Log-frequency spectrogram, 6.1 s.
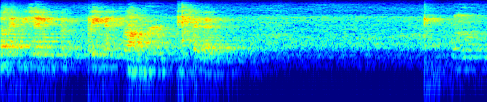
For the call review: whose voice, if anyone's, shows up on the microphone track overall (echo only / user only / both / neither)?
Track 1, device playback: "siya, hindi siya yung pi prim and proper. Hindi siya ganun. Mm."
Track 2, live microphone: echo only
